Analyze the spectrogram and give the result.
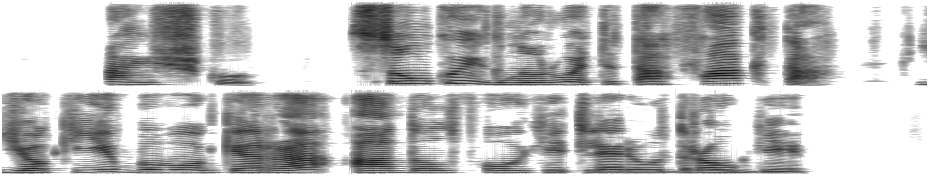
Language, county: Lithuanian, Marijampolė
